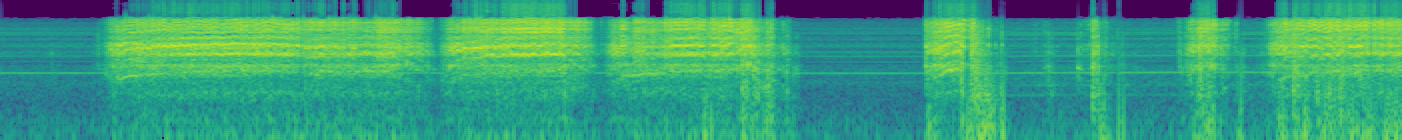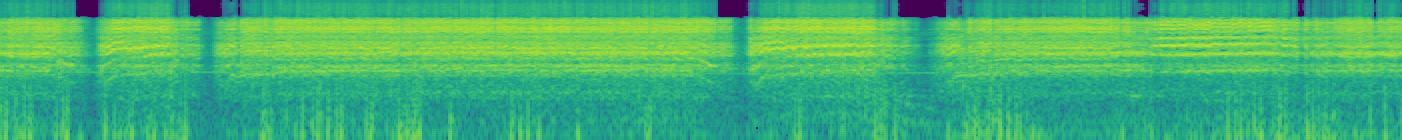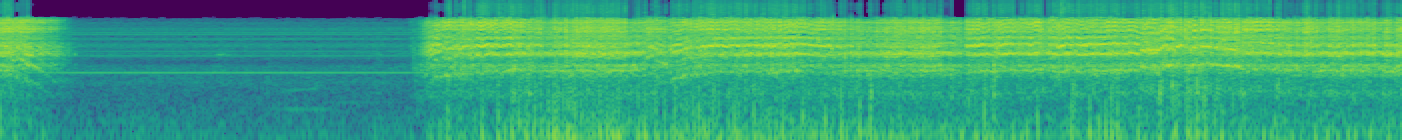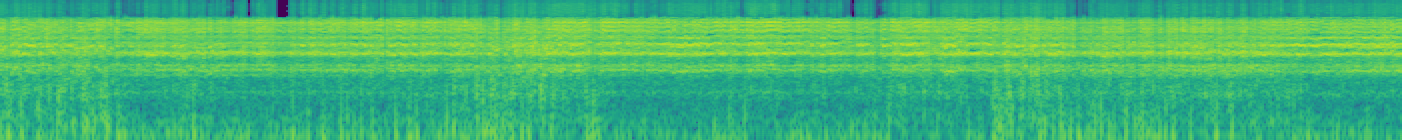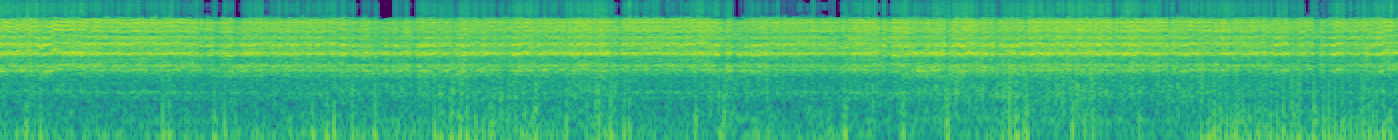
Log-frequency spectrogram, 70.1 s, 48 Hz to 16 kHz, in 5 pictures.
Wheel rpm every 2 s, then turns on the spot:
50, 200, 140, 150, 60, 20, 130, 150, 170, 210, 160, 130, 210, 220, 40, 0, 150, 200, 220, 230, 250, 230, 230, 230, 230, 230, 220, 210, 230, 230, 230, 230, 230, 240, 230.
none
